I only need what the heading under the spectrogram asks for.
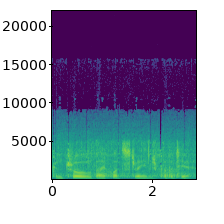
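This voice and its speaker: An actor playing a grim, foreboding man lost in a haunted forest, in a theatrical and deliberate 1940s radio horror style. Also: deep voice, steady tone. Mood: ominous. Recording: muffled, noisy 1940s radio recording.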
